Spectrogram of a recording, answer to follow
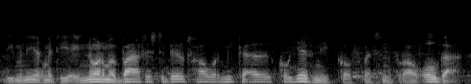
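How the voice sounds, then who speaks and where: An actor playing a jovial, wry globetrotting journalist in a vintage Dutch radio play, chatting away. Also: male voice, fairly low pitch, moderate pace, close to an everyday voice. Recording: dull, noisy old radio recording.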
